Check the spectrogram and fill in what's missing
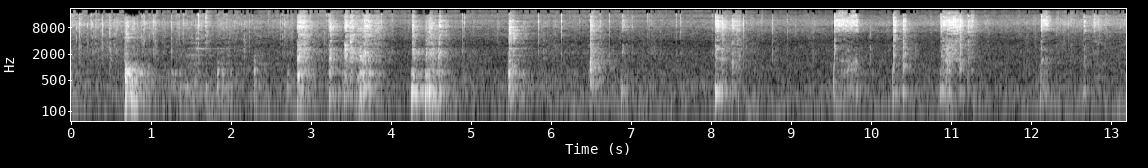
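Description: Usili noodles being stirred in a pan, a metal spoon scraping and clinking against the pan in repeated strokes, with a faint sizzle underneath and no talking.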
